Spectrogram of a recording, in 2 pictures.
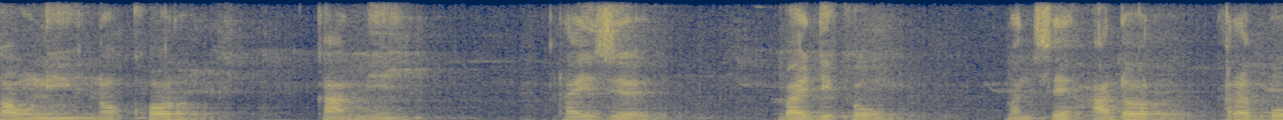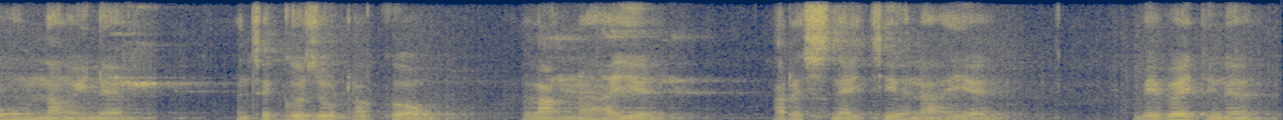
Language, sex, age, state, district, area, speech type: Bodo, male, 18-30, Assam, Baksa, rural, spontaneous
